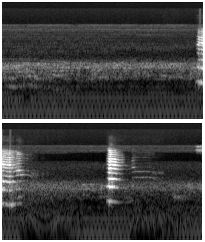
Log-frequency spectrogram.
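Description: A cat meowing twice, two short calls about a second and a half apart, the first slightly falling in pitch, over a low steady hum.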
